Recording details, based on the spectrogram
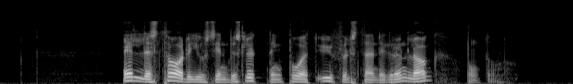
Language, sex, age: Norwegian, male, 49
